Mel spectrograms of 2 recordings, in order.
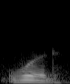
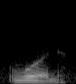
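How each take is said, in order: The two takes are said the same way.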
